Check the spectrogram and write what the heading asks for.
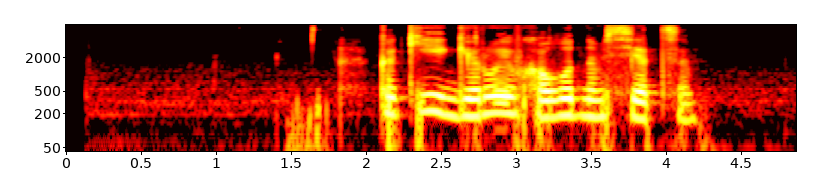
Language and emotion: Russian, neutral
